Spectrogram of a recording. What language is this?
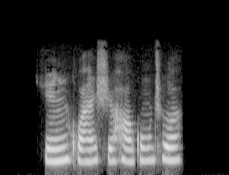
Chinese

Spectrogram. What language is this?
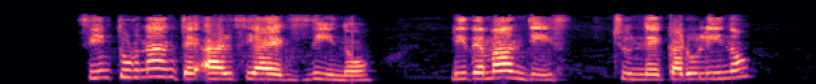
Esperanto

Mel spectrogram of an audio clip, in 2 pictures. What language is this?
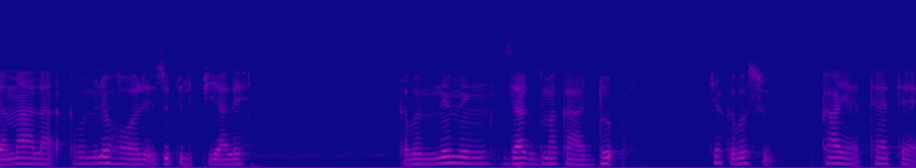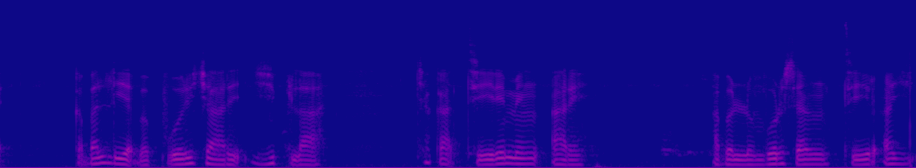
Southern Dagaare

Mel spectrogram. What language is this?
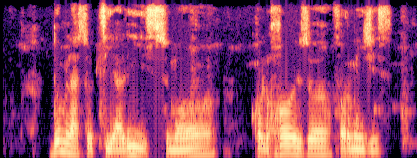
Esperanto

